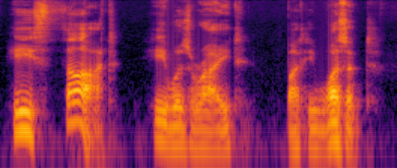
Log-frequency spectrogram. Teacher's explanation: people are saying this th word thought but they're saying it with an S sound sawed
